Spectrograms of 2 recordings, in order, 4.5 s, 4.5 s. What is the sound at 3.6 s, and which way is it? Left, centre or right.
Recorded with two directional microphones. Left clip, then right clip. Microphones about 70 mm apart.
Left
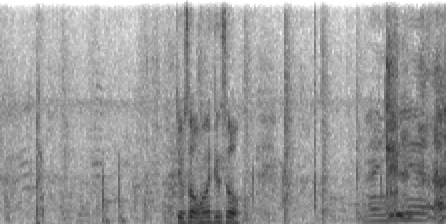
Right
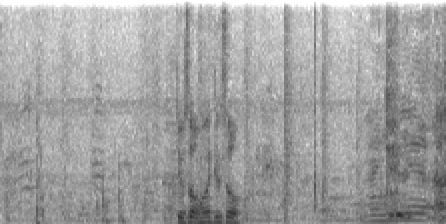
Chuckle, left.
